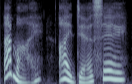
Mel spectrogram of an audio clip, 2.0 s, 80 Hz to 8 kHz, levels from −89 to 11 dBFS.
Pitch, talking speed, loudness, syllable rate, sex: 230 Hz, 150 wpm, -16 LUFS, 3.1 syllables/s, female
